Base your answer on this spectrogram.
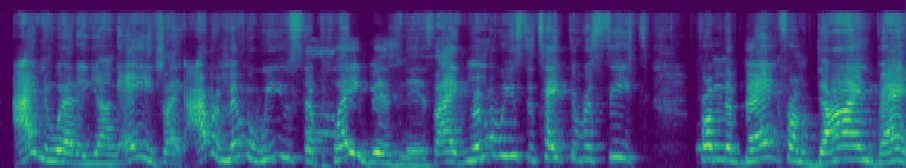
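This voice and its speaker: Loud and animated, a woman with an American accent talks at a fairly quick pace in a high pitch with very wide pitch swings. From Jamaica, Queens, New York City. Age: 40s. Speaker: podcast host. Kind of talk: casual chat. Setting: live stream.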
